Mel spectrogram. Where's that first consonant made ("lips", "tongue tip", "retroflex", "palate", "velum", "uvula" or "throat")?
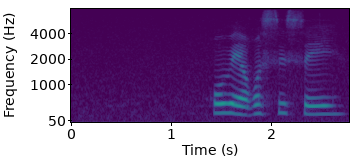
velum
